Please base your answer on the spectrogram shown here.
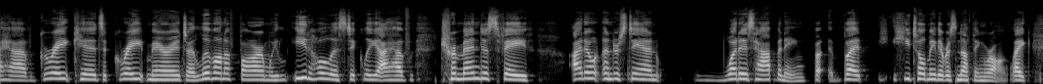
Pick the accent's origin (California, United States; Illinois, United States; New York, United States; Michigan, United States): California, United States; San Diego; now in Kansas City, United States; And so I grew up in San Diego. I think there's some degree of adaptation that I went through.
